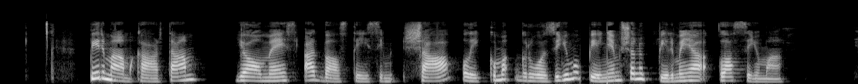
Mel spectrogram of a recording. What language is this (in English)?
Latvian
